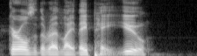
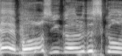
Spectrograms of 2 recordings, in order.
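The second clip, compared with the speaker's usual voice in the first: high put-on voice hailing boys; comic high-pitched stranger imitation; imagined homeless man; 11 semitones higher than usual. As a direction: play the odd street guy greeting youngsters. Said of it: "I imagine that's what he sounded like".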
